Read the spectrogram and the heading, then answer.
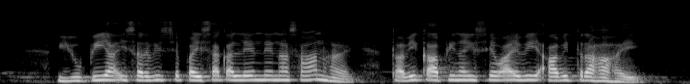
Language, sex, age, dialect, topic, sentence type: Magahi, male, 18-24, Central/Standard, banking, statement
